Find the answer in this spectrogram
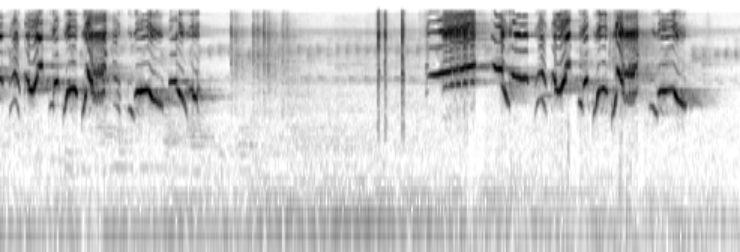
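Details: Murai batu, or white-rumped shama, from real birds in a tutor recording: clustered sharp chirps and upward-flicking whistles, a quiet gap with a few clicks, then a dense burst of high buzzy and whistled notes.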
